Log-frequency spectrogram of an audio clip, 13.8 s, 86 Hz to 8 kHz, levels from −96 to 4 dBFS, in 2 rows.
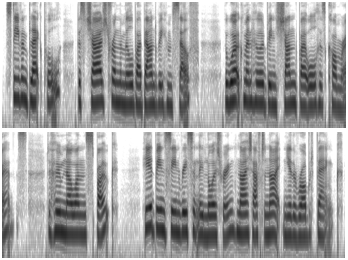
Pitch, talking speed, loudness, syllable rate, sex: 210 Hz, 155 wpm, -18 LUFS, 4.7 syllables/s, female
